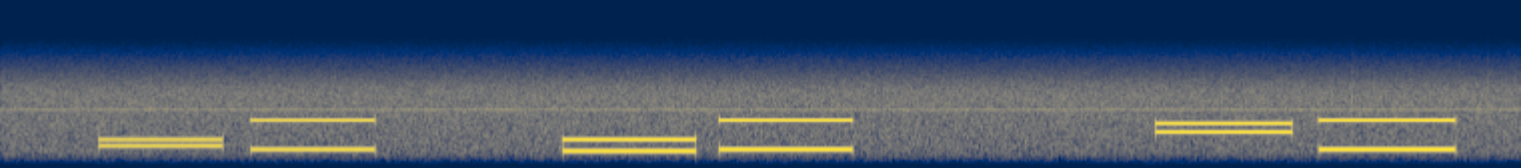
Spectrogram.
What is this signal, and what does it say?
Aircraft SELCAL, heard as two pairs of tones, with radio static. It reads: DG-BQ AG-BQ KP-BQ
